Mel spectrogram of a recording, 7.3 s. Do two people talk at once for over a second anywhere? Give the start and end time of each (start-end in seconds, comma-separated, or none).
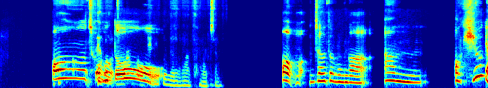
1.2-2.5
